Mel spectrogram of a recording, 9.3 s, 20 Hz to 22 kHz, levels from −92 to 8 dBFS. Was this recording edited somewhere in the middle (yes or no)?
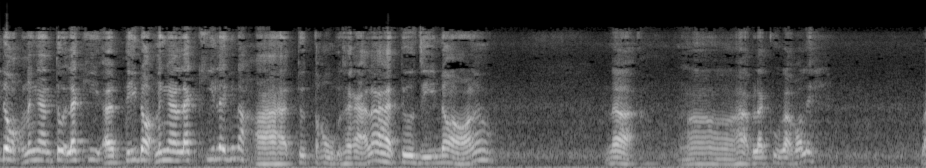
no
